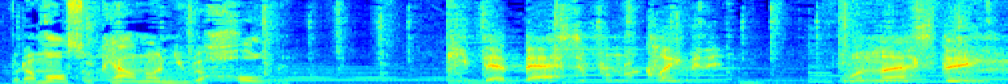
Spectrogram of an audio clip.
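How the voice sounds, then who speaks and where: A man plays a battle-hardened crime boss in a game cutscene. His voice is on the low side, authoritative and blunt, giving orders with rough language. Music runs behind him. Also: brisk, lightly acted. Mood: firm, strategic. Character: commanding, hardened male war veteran turned crime boss.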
